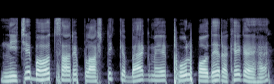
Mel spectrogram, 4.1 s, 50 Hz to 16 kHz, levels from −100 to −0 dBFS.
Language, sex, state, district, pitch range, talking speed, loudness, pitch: Hindi, male, Jharkhand, Ranchi, 155-185 Hz, 175 wpm, -19 LUFS, 170 Hz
